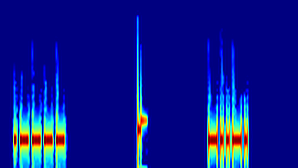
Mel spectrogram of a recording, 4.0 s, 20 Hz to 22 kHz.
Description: Morse code, heard as a keyed tone, about 30 wpm, 700 Hz. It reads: 1 /
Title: Single Character (Letter:Number:Punctuation:Prosign) Alt 30wpm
